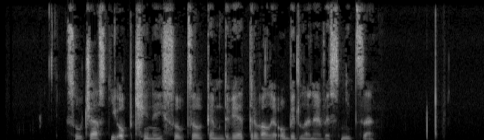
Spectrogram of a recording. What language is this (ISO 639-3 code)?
ces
